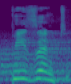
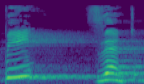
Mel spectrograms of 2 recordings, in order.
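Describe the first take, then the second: First: Said in the usual way. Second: "Peasant" split as pea, zent with a clear pause; "Peasant" divided slowly for learners; syllable by syllable. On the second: Shown as a demonstration. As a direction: stretch "Peasant" into two separate beats. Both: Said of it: "Only two syllable".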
